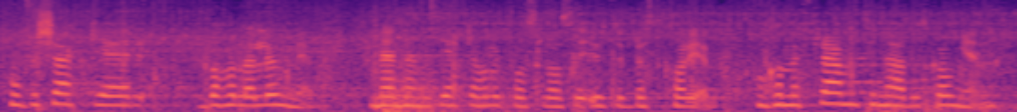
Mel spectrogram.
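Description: A woman's voice: high voice, steady tone, long reverb tail, background noise. A woman improvising a horror story, narrating with suspense and building tension.

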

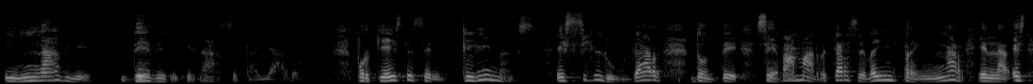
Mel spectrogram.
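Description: Husky, lively-voiced preacher teaching on worship. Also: mid-range voice. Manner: animated, asks the congregation rhetorical questions; sings short bits of worship songs. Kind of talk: church teaching talk.

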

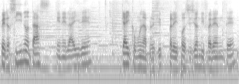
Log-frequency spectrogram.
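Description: Bright-voiced Uruguayan man telling stories. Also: lowish voice, steady tone, normal speed, faint music behind. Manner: chatty storyteller, laughs often, many restarts. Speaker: guest. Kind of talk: relaxed radio conversation. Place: radio studio.

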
